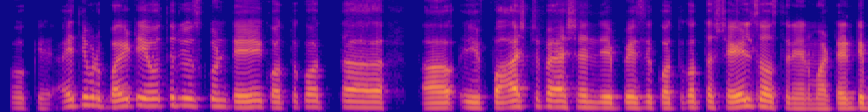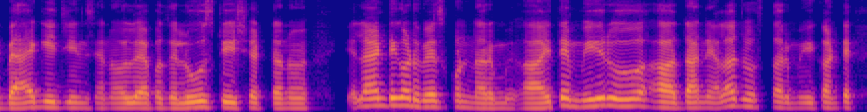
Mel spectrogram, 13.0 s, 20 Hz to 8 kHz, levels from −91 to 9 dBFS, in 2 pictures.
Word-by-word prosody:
Okay. 135 -1 -18
అయితే, 170 +2 -4
ఇప్పుడు 210 -2 0
బయట 175 +4 +1
యువత 190 +1 -4
చూసుకుంటే 185 -4 -1 0.2
కొత్త, 150 0 -5
కొత్త 165 0 -6 0.7
ఆహ్, 140 +1 +2
ఈ - - +1 0.2
ఫాస్ట్ 165 +3 +3
ఫ్యాషన్ 160 -1 +2
అని 150 -1 -7
చెప్పేసి 145 0 +1
కొత్త, 140 0 -2
కొత్త 155 0 -3
స్టైల్స్ 160 +4 +3
వస్తున్నాయన్నామట. 130 -5 -3
అంటే 135 +2 0
బ్యాగీ 145 +3 +2
జీన్స్ 140 -1 -7
అనో, 135 0 -10
లేకపోతే 135 0 0
లూజ్ 155 +2 +4
టీషర్ట్ 145 -1 0
అనో 135 0 -5 0.4
ఇలాంటివి 200 +2 +4
కూడా 195 -4 +3
వేసుకుంటున్నారు. 160 -5 -2
మి 130 - -11 0.2
అయితే 150 +9 +3
మీరు 195 +3 +6 0.4
ఆహ్, 145 - +4
దాన్ని 145 0 +1
ఎలా 175 +3 0
చూస్తారు? 165 -4 -5
మీకంటే 140 +1 -3
150 Hz, 170 wpm, -23 LUFS, 140-165 Hz, 0.7 s, మీరు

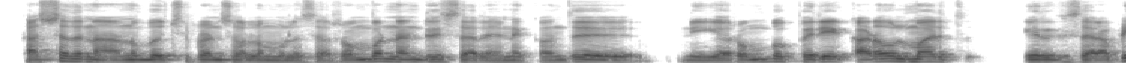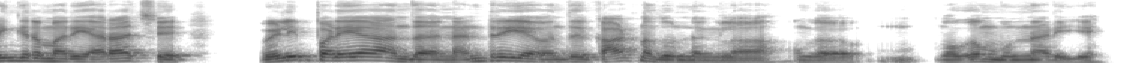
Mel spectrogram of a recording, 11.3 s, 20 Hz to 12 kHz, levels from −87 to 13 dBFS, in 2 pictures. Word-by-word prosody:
கஷ்டத்த 105 +7 0
நான் 100 -2 -1
அனுபவிச்சிருப்பேன்னு 110 0 0
சொல்ல 100 0 -1
முடியல 90 -1 -3
சார் - - -5
ரொம்ப 110 +6 +1
நன்றி 115 +1 -1
சார். 90 - -1
எனக்கு 95 0 -6
வந்து 115 +4 0 0.5
நீங்க 95 0 -2
ரொம்ப 120 +4 -2
பெரிய 115 +3 +3
கடவுள் 130 +4 +2
மாரி 125 - -1
த் - - -21 0.3
இருக்கு 110 -1 0
சார்" - - +2
அப்டிங்கிற 160 0 +1
மாரி 130 -1 +3
யாராச்சு 140 0 +2 0.5
வெளிப்படையா 185 +4 +5
அந்த 120 -4 +3 0.2
நன்றிய 160 +9 +2
வந்து 115 +2 -1
காட்டினது 105 - +1
உண்டுங்களா? 90 -1 -1 0.2
உங்க 95 -1 -3 0.6
முகம் 115 +4 0
முன்னாடியே? 95 -3 -2
110 Hz, 165 wpm, -22 LUFS, 100-135 Hz, 0.6 s, வெளிப்படையா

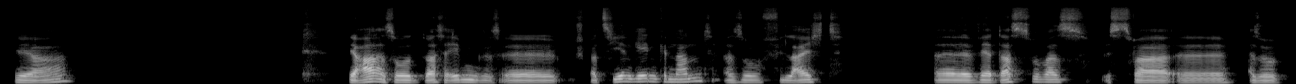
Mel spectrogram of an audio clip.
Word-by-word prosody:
Ja. 100 +8 0 2.8
Ja, 130 - +7
also, 100 -6 +3
du 95 0 0
hast 100 0 0
ja - - +1
eben 105 +2 +2
ges 90 -2 -8
äh, 90 0 +1 0.2
spazieren 130 +2 -1
gehen 135 0 +2
genannt. 135 - -3
Also, 100 0 -4
vielleicht 100 +2 -2 0.9
äh, - - -7 0.4
wäre 100 -1 +3
das 110 +5 +1
so 120 -2 -7
was. 110 -1 -3
Ist - - -6
zwar 90 -2 +3 0.5
äh, 85 - -10 0.2
also, 90 -2 -3
100 Hz, 105 wpm, -25 LUFS, 95-115 Hz, 2.8 s, Ja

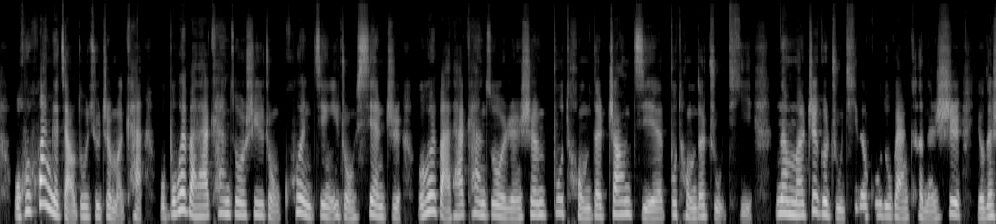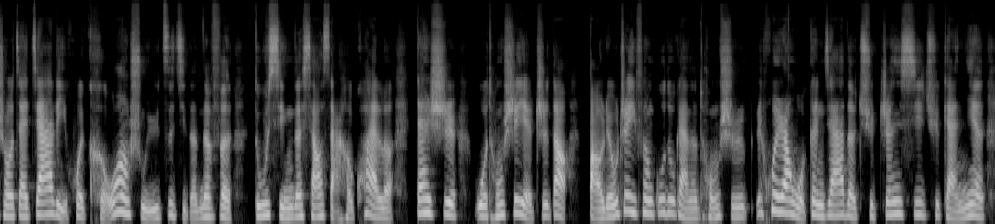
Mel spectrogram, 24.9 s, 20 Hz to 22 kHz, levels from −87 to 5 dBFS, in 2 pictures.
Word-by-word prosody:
我 175 - +1
会 275 - +2
换 400 +3 +6
个 235 -7 +6
角 190 - +1
度 180 -1 -2
去 180 +1 -3
这 180 +1 -1
么 140 - -4
看。 160 -4 -5 0.2
我 170 - -4
不 220 +6 +1
会 300 - +7
把 230 -6 +3
它 185 +1 +3
看 230 +2 -2
作 215 -1 0
是 210 +1 -4
一 200 - 0
种 170 -9 -5
困 235 -9 +1
境， 185 -1 -2
一 185 - -2
种 165 -5 -4
限 185 +1 +1
制、 160 -2 -6 0.2
我 180 - -2
会 270 +5 +5
把 - - +1
它 190 +1 -1
看 215 0 -2
作 195 -3 0
人 155 0 -2
生 210 +3 0
不 240 +1 -3
同 175 -7 -4
的 185 +3 0
章 220 +5 +1
节， 155 -6 -1
不 210 - -3
同 175 -5 -4
的 180 +2 0
主 185 - -7
题。 - - -12 0.3
那 235 +1 +4
么 210 -3 +4
这 270 +7 0
个 220 -3 +3
主 160 -4 -4
题 145 - -12
的 180 0 -1
孤 200 +2 -6
独 180 -1 -1
感， 160 -3 -1
可 175 +1 -5
能 135 -3 -4
是， 200 +6 +1 0.2
有 160 - 0
的 185 +2 +3
时 195 0 -2
候 180 - +4
在 180 -1 +1
家 215 +5 +4
里 195 -9 0
会 175 +6 -2
渴 165 - -5
望 250 0 +4
属 170 -7 -3
于 150 +3 -1
自 200 +5 -5
己 165 -5 -7
的 135 0 -4
那 175 +2 +2
份 170 -2 0 0.3
独 190 +2 +2
行 170 -5 +2
的 180 +1 +3
潇 180 -1 +2
洒 190 - -2
和 150 - -5
快 185 0 +1
乐。 160 -2 -1 0.2
但 240 +1 +4
是， 215 -3 +2 0.2
我 185 -1 +2
同 185 +3 -1
时 235 +4 0
也 190 -11 +2
知 190 +7 -4
道， 205 - +4 0.2
保 150 - +4
留 175 +5 +3
这 270 +4 +1
一 - - +1
份 235 0 0
孤 240 +3 -2
独 235 -1 0
感 195 -7 0
的 155 0 -3
同 170 +1 -4
时， 170 -1 -3 0.2
会 285 -3 +2
让 240 -3 +6
我 165 -4 +2
更 205 +1 +1
加 200 +1 +2
地 190 -4 0
去 190 +3 -5
珍 215 +6 0
惜 215 -1 -3
去 195 +1 -8
感 150 -6 -1
念 185 -2 +1
190 Hz, 270 characters per minute, -23 LUFS, 170-215 Hz, 0.3 s, 会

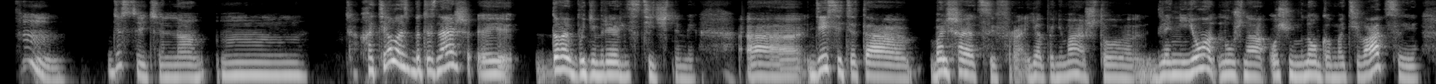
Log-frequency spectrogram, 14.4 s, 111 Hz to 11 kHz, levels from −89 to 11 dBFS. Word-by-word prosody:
Хм, 175 - -5 0.4
действительно, 160 - -5 0.2
м, 180 -1 -2 0.5
хотелось 300 - +4
бы, 230 0 +2
ты 220 +1 0
знаешь, 275 +6 +4
э, 195 0 +2 0.2
давай 245 -1 +5
будем 190 -1 +3
реалистичными. 165 -5 -2 0.5
А, 85 - 0
10- 215 +1 +1
это 170 -4 +1 0.2
большая 205 -3 +3
цифра. 150 -3 -8
Я 165 +1 -3
понимаю, 165 +3 -3
что 155 -1 -5
для 170 +3 -2
неё 215 +7 +3
нужно 180 -2 -1
очень 180 0 -1
много 165 -1 0
мотивации, 160 - 0
180 Hz, 105 wpm, -20 LUFS, 160-200 Hz, 0.5 s, давай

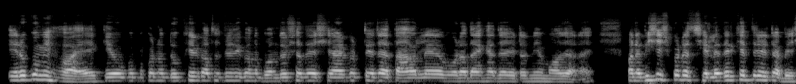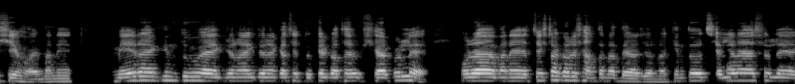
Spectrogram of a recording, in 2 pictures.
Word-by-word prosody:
এরকমই 210 +1 +2
হয়। 135 -2 +2 0.2
কেউ 170 0 +3
যদি 170 -1 -8
কোনো 175 0 -3
দুঃখের 170 +2 -3
কথা 175 0 -2
যদি 180 0 -5
কোনো 175 -1 -4
বন্ধুর 165 +3 -2
সাথে 175 0 +1
শেয়ার 165 -1 +1
করতে 175 0 -5
যায় 165 -2 +4
তাহলে 155 +2 +1 0.2
ওরা 150 +1 +1
দেখা 150 0 -1
যায় 145 0 -1
এটা 140 - -5
নিয়ে 140 -1 -6
মজা 130 0 0
নেয়। - - -10 0.4
মানে 175 0 +3
বিশেষ 205 +2 +4
করে 210 -1 +3
ছেলেদের 175 +3 +3
ক্ষেত্রে 210 -1 +1
এটা 185 - +2
বেশি 135 +3 -1
হয়। 120 -1 -2
মানে 135 +1 -7 0.6
মেয়েরা 180 +4 +3 0.2
কিন্তু 190 -1 -4 0.3
একজন 165 +1 -4
আরেকজনের 165 0 0
কাছে 165 +1 -2
দুঃখের 160 +1 -1
কথা 165 +1 0 0.2
শেয়ার 160 0 +5
করলে, 190 0 +1 0.5
ওরা 170 +1 +7 0.2
মানে 165 0 0 0.2
চেষ্টা 175 +3 +1
করে 190 -1 +1
সান্ত্বনা 155 -1 -2
দেওয়ার 140 -2 +1
জন্য। 130 -1 -5
কিন্তু 155 +2 -5 0.2
ছেলেরা 175 +3 +1
আসলে 175 -1 -4
170 Hz, 190 wpm, -23 LUFS, 155-180 Hz, 0.6 s, ওরা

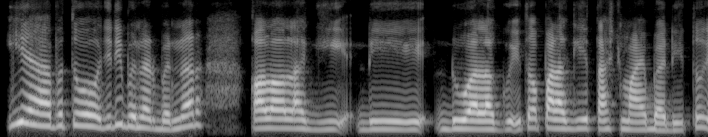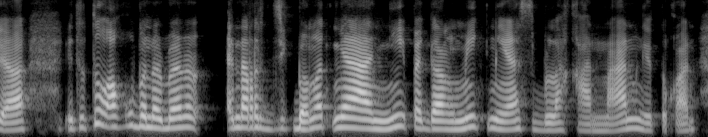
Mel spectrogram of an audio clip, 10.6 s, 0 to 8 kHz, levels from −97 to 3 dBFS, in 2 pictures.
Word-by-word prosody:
Iya 310 0 +4 0.2
betul. 255 0 0
Jadi 265 +5 -3
benar-benar 210 +1 0 0.4
kalau 200 +1 +6
lagi 175 -2 -5
di 165 +2 -8 0.5
dua 185 +1 +3
lagu 175 -1 +2
itu 335 - -6
apalagi 195 -2 +2
Touch 185 -1 -3
My 175 -2 0
Body 160 -1 -2
itu 220 +6 -7
ya. 170 +1 +1 0.2
Itu 195 +3 -9
tuh 300 - 0
aku 230 +1 -8
bener-bener 215 -1 +1 0.2
energik 205 -3 -1
banget 220 +6 +1
nyanyi 205 -1 +5
pegang 185 -3 +1
mic 225 +3 -2
nih 195 -3 -3
ya 175 - +1
sebelah 160 -1 -6
kanan 145 +4 -4
gitu 155 - -11
kan, - - -4
195 Hz, 175 wpm, -24 LUFS, 175-220 Hz, 0.5 s, kalau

